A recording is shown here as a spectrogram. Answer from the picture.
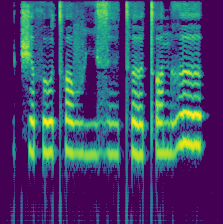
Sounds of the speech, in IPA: t͡ʃ ə θ ʊ tʰ ʌ v i̤ z ɛ̤ tʰ ə tʼ ʌ n ɣ ə

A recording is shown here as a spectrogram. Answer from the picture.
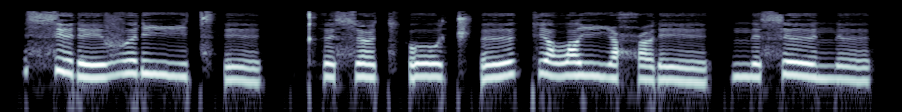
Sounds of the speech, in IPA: s ɪ ɾ e v ɘ ɾ iː t͡sʼ ɪː | kʰ ɘ s œ t͡sʼ oː t͡ʃʼ ɘː k e lˠ iː ħ œ ɾ ɪː | n ɘ s ɘː n ɘː

